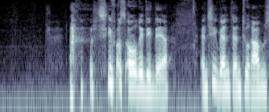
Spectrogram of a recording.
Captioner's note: laughs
